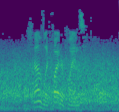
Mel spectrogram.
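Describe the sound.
A loud, steady rumble of fighter jets passing overhead fills the whole stretch, with a voice briefly speaking underneath the roar.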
